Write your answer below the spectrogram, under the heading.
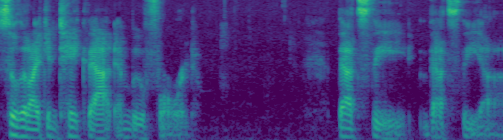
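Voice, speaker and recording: Using vocal fry and a very deep, low pitch, a woman speaks at a fairly slow pace with long, frequent pauses and big swings in loudness. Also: ordinary pitch variation. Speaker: tarot card reader. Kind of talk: live tarot reading. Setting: livestream video. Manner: casual, chatty.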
